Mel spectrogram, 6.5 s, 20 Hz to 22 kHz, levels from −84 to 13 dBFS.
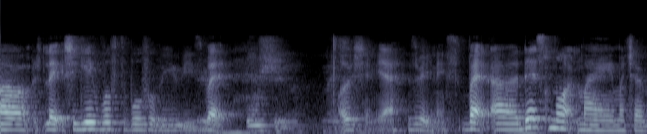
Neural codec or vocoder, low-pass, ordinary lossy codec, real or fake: none; 7.2 kHz; none; real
